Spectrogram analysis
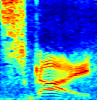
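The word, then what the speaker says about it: SkEye: I think it's called Sky. It's spelled S-K-E-Y-E.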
